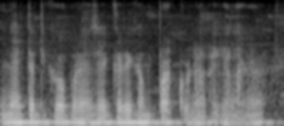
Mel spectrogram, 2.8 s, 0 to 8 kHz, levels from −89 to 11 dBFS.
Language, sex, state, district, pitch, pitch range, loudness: Nagamese, male, Nagaland, Kohima, 100 Hz, 95-100 Hz, -17 LUFS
